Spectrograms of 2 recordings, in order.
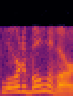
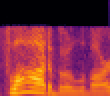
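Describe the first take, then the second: First: Florida is said in the speaker's usual way. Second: Florida is said the local Baton Rouge way. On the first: This is the speaker's own way of saying it. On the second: This is how the locals say it.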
